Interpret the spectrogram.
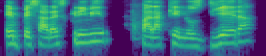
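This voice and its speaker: Relaxed Colombian man explaining comics editing. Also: on the high side, normal speed. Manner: relaxed, rambling, explains step by step. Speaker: comics editor. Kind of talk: casual panel talk.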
